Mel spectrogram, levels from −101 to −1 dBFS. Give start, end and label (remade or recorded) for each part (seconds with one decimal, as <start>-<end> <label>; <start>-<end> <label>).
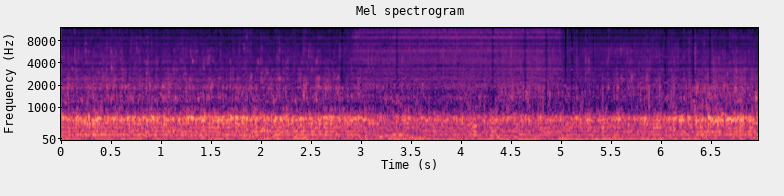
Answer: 0.0-7.0 remade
